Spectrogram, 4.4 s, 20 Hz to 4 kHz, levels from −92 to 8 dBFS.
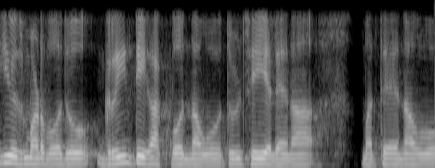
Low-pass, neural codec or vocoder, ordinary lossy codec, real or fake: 3.6 kHz; codec, 16 kHz, 4.8 kbps, FACodec; none; fake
